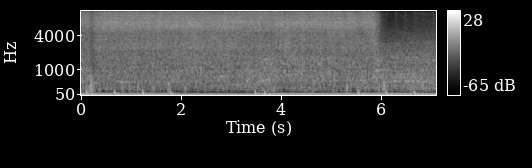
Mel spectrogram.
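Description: Blast cabinet nozzle hissing as compressed air drives fine glass bead media onto an engine valve to clean it. The hiss cuts off sharply about six seconds in.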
